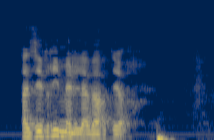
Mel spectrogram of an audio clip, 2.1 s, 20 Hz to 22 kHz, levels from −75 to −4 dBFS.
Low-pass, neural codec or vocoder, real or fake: 9.9 kHz; none; real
